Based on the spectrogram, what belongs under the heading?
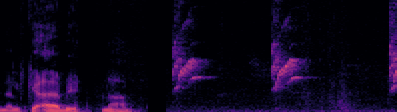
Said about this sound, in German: Der Wellensittich im Wohnzimmer von Mohammed Sider piept aufgeregt.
